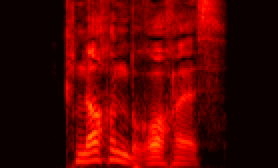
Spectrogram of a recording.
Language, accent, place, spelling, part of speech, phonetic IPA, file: German, Germany, Berlin, Knochenbruches, noun, [ˈknɔxn̩ˌbʁʊxəs], De-Knochenbruches.ogg
- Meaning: genitive singular of Knochenbruch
